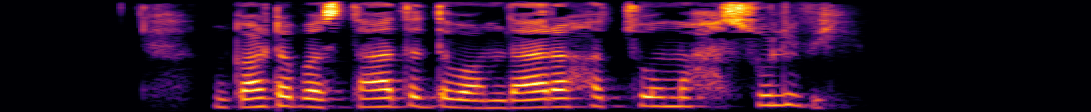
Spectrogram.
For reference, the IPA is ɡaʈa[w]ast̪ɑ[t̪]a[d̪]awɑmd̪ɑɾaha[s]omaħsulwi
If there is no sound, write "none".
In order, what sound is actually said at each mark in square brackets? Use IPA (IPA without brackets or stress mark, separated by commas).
b, d̪, d̪, t͡s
